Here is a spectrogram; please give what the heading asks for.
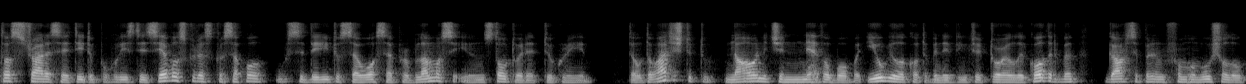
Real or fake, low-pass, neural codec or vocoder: fake; 7.2 kHz; codec, 16 kHz, 0.2 kbps, FocalCodec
